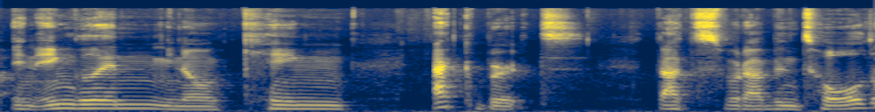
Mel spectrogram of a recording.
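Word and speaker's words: Ecbert: that was in a different language but apparently Ebert is uh the more common pronunciation so I'll stick with that so unfortunately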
